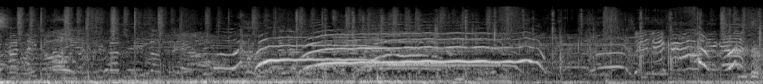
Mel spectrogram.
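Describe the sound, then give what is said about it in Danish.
A loud crowd cheers, whoops and claps for an overjoyed, crying young woman who has won a trip to London, with a long sustained high-pitched shout rising above the din, over a steady wash of clapping and excited noise filling the space. “Kan vi lige alle sammen lige give hende en kæmpe stor hånd?”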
